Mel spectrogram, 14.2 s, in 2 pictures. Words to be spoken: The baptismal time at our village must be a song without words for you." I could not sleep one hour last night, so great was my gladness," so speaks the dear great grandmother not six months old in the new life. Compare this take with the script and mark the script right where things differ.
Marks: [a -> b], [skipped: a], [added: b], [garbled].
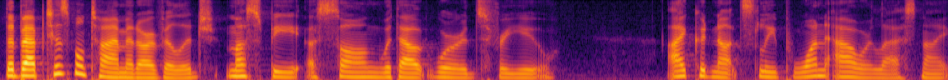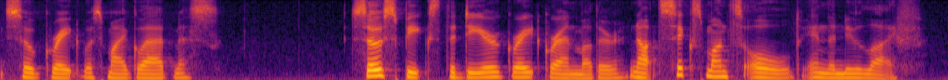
The baptismal time at our village must be a song without words for you." I could not sleep one hour last night, so great was my gladness," so speaks the dear great grandmother not six months old in the new life.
